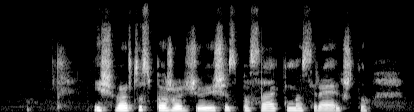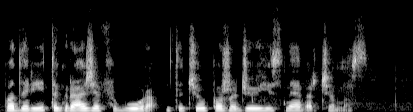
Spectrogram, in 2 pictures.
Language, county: Lithuanian, Kaunas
